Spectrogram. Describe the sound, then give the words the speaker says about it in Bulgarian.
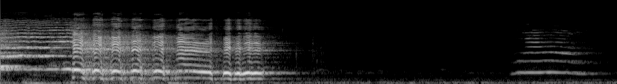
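A long, wavering meow-like cry lasting a couple of seconds, then a short, higher meow after a pause. The sounds seem to be a person imitating a kitten's meowing. “Мяу, какво хубаво котенце!”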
